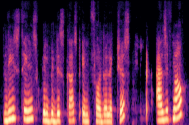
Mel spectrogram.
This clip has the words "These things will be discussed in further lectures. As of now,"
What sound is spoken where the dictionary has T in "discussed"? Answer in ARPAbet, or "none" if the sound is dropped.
T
